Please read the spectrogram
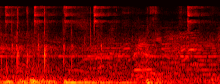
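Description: Marching band playing on the field: drums and low brass, which drop away about a second and a half in, leaving softer held notes under the chatter of nearby spectators.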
